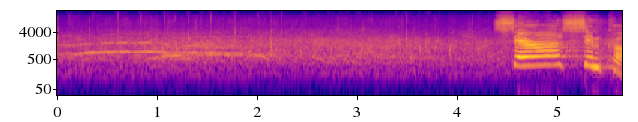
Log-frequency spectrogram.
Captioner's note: audience cheers; audience applauds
